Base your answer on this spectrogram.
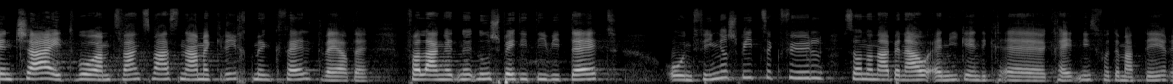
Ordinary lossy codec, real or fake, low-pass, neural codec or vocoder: none; real; 14.4 kHz; none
